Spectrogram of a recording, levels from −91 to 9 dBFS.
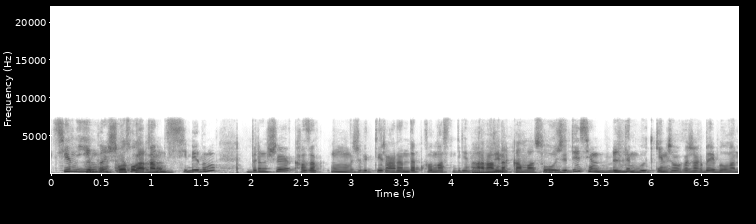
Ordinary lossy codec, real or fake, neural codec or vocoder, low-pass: none; fake; codec, 16 kHz, 4 kbps, X-Codec, HuBERT features, trained on general audio; 7.2 kHz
